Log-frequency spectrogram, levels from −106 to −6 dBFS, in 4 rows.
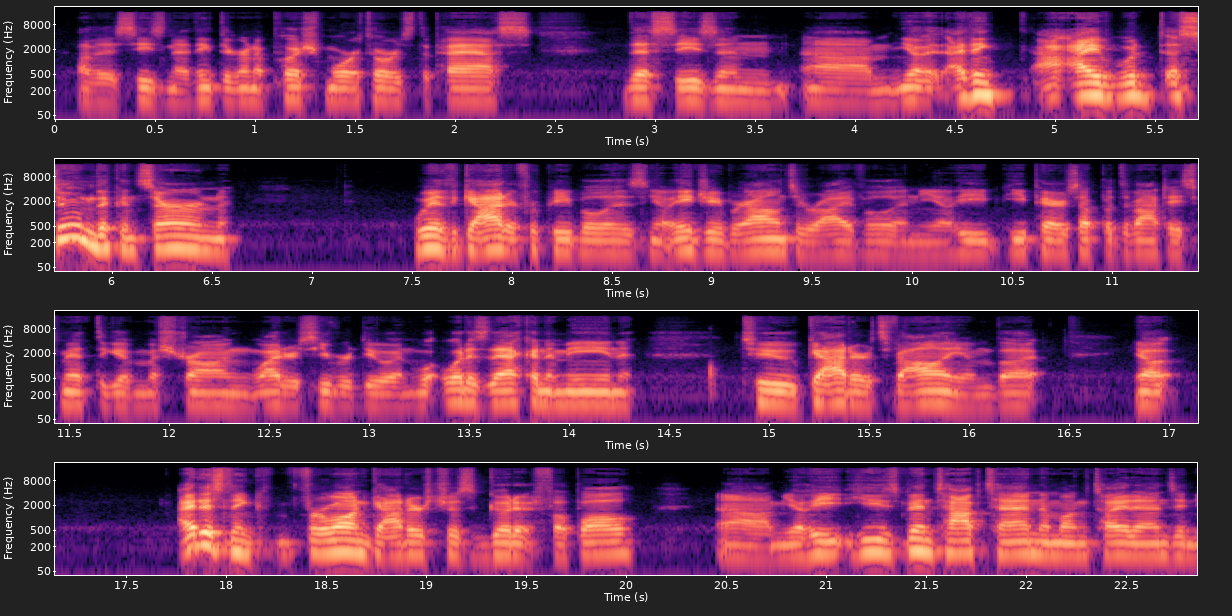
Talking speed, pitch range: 235 wpm, 115-130 Hz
